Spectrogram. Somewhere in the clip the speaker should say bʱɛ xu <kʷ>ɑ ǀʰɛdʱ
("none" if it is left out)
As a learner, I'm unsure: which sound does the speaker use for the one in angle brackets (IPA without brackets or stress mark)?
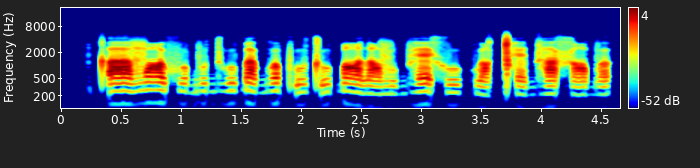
kʷ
